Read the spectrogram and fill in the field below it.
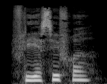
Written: flercifret

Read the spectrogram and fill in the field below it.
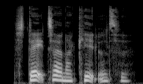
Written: statsanerkendelse

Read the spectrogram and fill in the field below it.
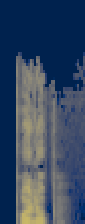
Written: bryllup

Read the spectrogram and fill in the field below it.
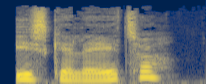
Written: eskalator

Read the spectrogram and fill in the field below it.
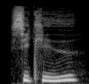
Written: ciklide

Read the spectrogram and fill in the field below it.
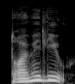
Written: drømmeliv

